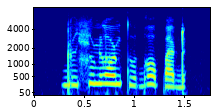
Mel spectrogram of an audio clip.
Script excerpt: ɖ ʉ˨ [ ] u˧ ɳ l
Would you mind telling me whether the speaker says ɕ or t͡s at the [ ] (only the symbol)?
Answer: ɕ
